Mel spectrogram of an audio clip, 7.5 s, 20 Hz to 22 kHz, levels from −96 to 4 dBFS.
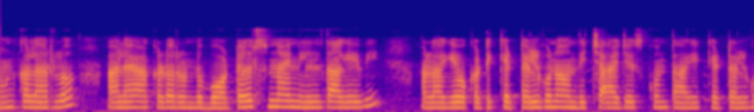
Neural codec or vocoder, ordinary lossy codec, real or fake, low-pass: none; none; real; none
